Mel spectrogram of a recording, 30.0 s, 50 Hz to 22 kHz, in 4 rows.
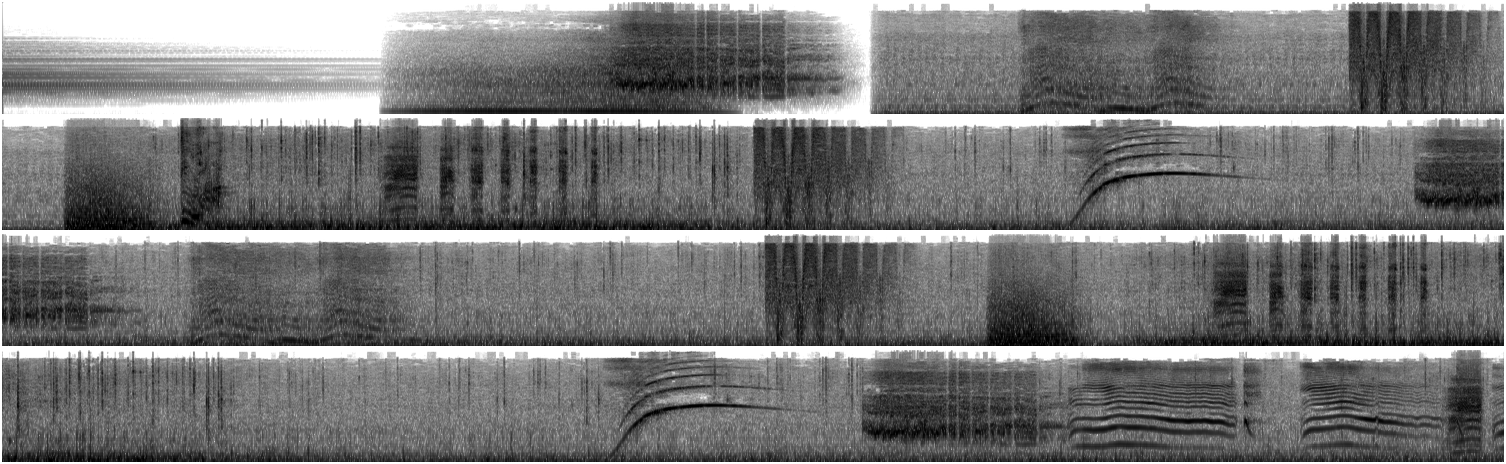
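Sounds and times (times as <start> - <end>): low steady rumble: 4.4 - 30.0
short loud noise bursts: 18.8 - 21.7.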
